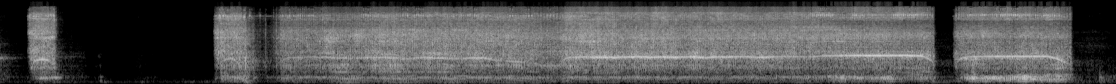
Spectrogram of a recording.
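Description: A power tool breaks loose the bottom starter bolt on a 1968 Thunderbird engine during removal: a short burst, then a long loud continuous whir close by, cut by a brief pause before a final run.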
